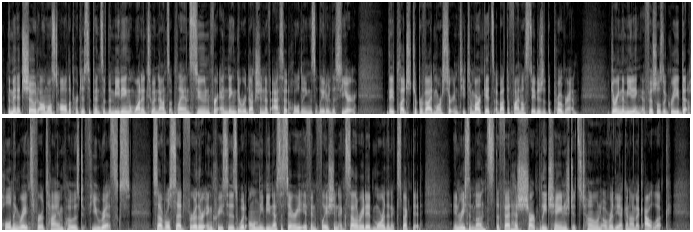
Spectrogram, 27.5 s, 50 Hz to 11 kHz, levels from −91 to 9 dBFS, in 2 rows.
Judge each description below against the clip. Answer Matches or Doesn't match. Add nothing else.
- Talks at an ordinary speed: Matches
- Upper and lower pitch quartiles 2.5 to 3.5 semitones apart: Matches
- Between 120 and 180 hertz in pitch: Doesn't match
